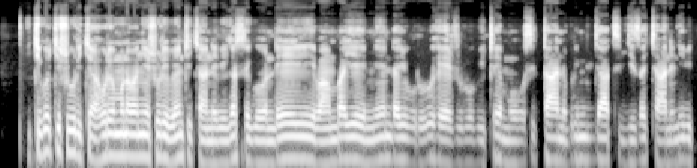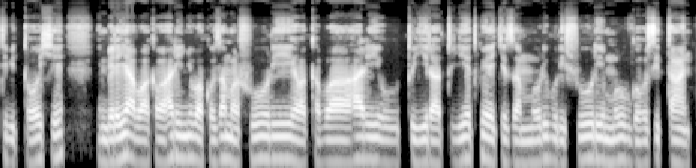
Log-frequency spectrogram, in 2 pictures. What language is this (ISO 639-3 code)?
kin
